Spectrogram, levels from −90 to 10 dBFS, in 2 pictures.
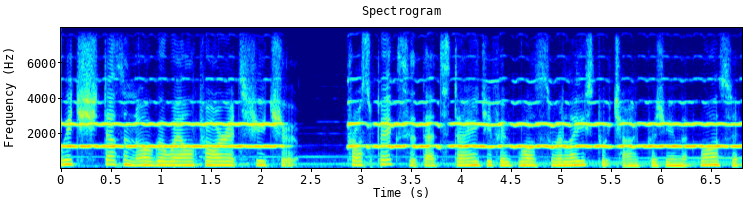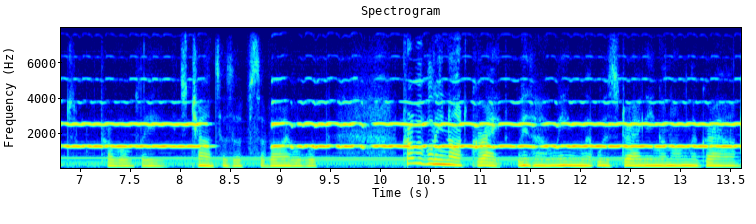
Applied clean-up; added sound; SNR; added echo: none; Wind instrument, woodwind instrument; -4 dB; none.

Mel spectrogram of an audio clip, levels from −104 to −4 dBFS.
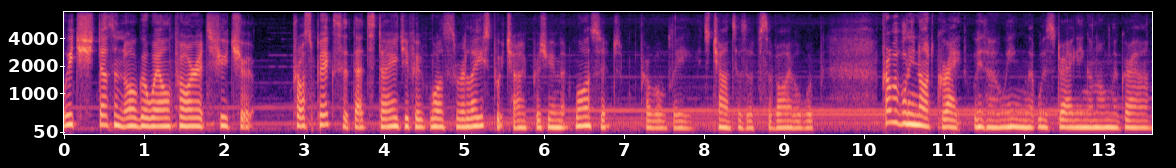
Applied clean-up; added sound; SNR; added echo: none; none; none; none.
